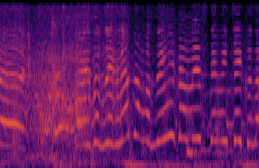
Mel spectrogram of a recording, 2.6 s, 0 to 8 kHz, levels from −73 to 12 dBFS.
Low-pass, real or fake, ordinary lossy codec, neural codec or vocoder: 7.2 kHz; fake; none; codec, 16 kHz in and 24 kHz out, 1 kbps, XY-Tokenizer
